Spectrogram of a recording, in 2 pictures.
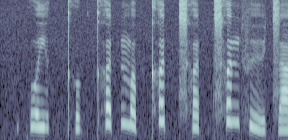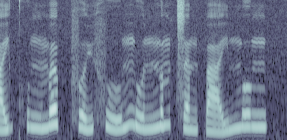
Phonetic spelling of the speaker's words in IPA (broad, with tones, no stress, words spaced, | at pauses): kʷɐ˨jɪ˨k̚ t̪ʰʊ˨k̚t̪ʰɐ˥t̚ mɐ˨˥p̚ kʰɐ˥t̚t͡sʰɐ˨˥t̚ t͡sʰɐ˥nfyː˨˩t͡saː˨˥jkʷʰɪ˧ŋ mœː˥p̚fɵ˨˥ɥ fuː˨˥ muː˨˧nn̪ɐ˥m t͡sɐ˧npaː˨˥j mʊ˥ŋ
